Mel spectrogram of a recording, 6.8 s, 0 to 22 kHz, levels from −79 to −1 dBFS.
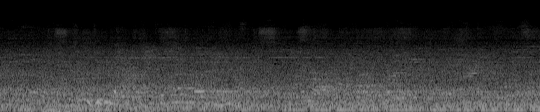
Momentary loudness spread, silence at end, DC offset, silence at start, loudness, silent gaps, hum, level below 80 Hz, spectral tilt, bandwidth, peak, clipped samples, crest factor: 3 LU; 0 s; under 0.1%; 0 s; -37 LUFS; none; none; -44 dBFS; -6 dB/octave; 15.5 kHz; -22 dBFS; under 0.1%; 14 dB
